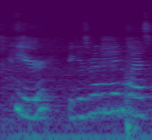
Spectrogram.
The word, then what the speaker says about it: Pierre: So, the pier shell, which by the way, I know it's spelled Pierre, it's actually pronounced pier because we're in the Midwest and things are weird.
